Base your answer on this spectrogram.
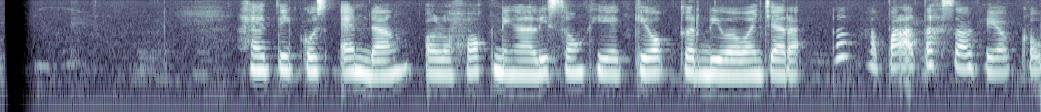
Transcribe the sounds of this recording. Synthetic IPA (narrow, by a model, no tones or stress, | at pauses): hɛt̪ikusɛndaŋɔlɔhɔk̚niŋalisɔŋhiɛkiɔkːɨrdiwawaɲt͡ʃaɾa | apala̰t̪ahsɔŋhiɔkɔ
